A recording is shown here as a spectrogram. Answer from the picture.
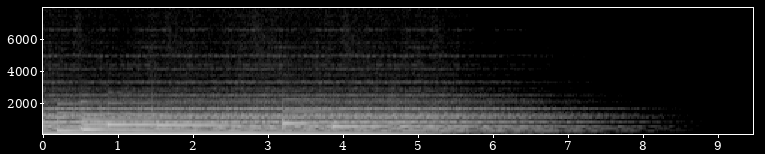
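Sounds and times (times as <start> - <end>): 
relaxing instrumental music for studying: 0.0 - 7.4.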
